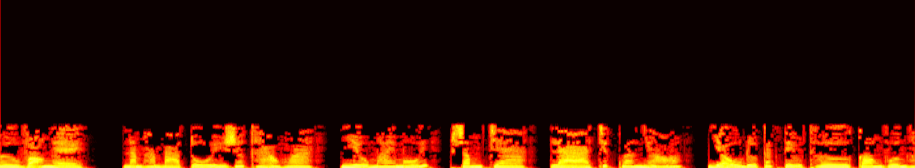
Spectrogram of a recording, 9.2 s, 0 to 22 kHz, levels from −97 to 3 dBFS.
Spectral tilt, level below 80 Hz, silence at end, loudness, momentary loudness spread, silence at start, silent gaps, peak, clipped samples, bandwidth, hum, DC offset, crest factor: -5.5 dB/octave; -38 dBFS; 0 s; -18 LUFS; 5 LU; 0 s; 1.00-1.22 s, 3.30-3.39 s, 5.41-5.49 s, 6.98-7.07 s; -6 dBFS; under 0.1%; 6 kHz; none; under 0.1%; 12 dB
